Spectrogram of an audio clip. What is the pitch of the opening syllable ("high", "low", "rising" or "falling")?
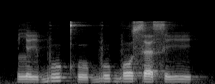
low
